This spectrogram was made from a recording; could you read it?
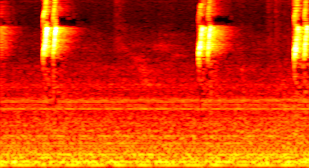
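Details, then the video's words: Cucak kinoi uttering three separate doubled high chirps, spaced more than a second apart, against quiet background. "Suara Kicauan Burung Cucak Kinoi"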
